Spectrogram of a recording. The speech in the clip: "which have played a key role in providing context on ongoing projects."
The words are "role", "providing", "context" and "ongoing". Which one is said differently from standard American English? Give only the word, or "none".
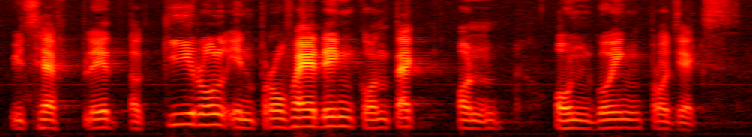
context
